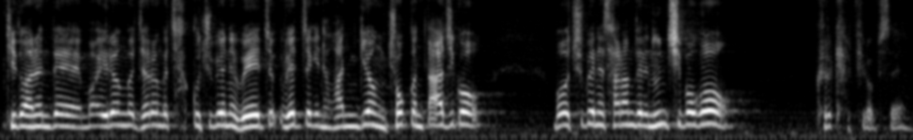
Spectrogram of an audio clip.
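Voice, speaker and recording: A male pastor preaching a sermon in a church, impassioned and emphatic, swinging between soft and loud delivery. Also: high-pitched, level tone, moderate pace. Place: church sanctuary. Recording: long reverb of a church hall.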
